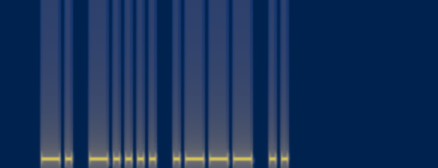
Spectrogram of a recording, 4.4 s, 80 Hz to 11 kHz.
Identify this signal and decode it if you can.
Morse code, heard as a keyed tone, about 24 wpm, 700 Hz. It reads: N6JI
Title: Speed Racing - USA 1x2 Call Signs 20wpm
